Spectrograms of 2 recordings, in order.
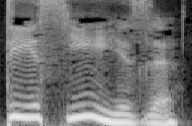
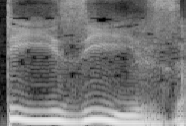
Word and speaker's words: disease: 但注意哦它的读音不是 disease 它的读音叫做 disease 啊，就是那个 S 发成 Z 的音和后面的元音连在一起了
